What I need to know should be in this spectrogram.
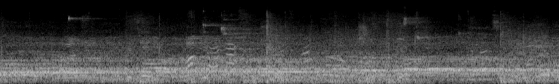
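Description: Sneakers squeak on a wooden indoor court in an echoing hall.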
